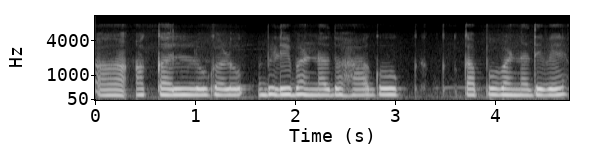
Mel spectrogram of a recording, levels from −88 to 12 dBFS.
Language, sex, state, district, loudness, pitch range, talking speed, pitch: Kannada, female, Karnataka, Bidar, -13 LUFS, 220-230 Hz, 90 wpm, 225 Hz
